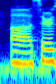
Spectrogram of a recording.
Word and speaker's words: Sarah: You can find me at Sarah the Rebel everywhere. Sarah spelled with an H, as God in the Bible intended.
